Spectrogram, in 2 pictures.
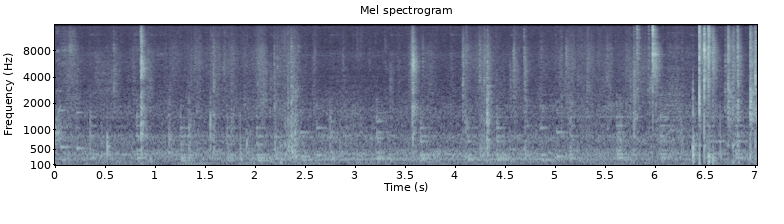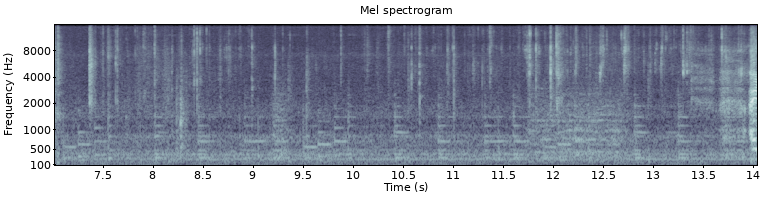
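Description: Soft-boiled eggshell crackling and clicking as it is cracked and peeled off by hand: a run of small irregular clicks.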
